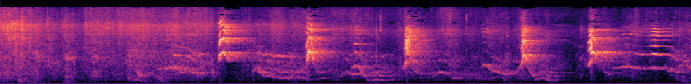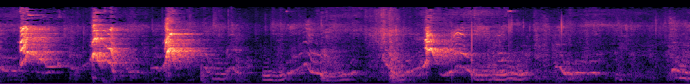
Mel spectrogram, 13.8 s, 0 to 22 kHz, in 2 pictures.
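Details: Eight-week-old Dandie Dinmont Terrier puppies from a 2014 litter getting noisy: a run of sharp, high yappy barks roughly every second, overlapping one another, with faint whining between them.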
